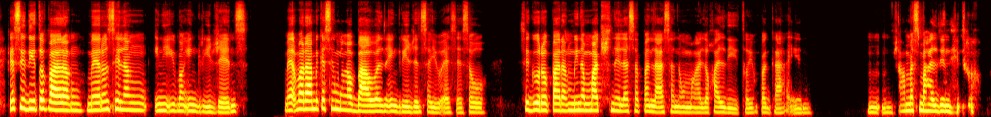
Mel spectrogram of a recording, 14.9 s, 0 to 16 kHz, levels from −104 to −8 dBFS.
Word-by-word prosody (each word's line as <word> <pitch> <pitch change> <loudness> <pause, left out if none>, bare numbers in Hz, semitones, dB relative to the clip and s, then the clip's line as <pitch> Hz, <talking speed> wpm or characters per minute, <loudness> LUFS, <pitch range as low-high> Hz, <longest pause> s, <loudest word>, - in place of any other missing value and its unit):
Kasi 270 +3 +4
dito 260 +1 +4
parang 220 -3 +5
meron 225 +3 +1
silang 230 -4 0
iniibang 200 -1 -2
ingredients. 170 -2 -4 0.5
Me 220 +2 +1
marami 255 0 +6
kasing 265 -1 +1
mga 225 -2 +1
bawal 185 -1 +4
na 180 - -3
ingredients 170 -2 -3
sa - - -6
US, 145 -1 -7
eh. 145 - -10
So, 150 0 -7 0.5
siguro 220 -2 +1
parang 210 -1 +3
mina-match 215 0 +1
nila 190 -2 -3
sa 190 -1 -5
panlasa 170 -2 -3
nung 160 -2 -4
mga 150 -1 -6
lokal 155 0 -5
dito 140 -1 -9
yung 145 +3 -11
pagkain, 140 -1 -10 0.9
mm. 150 -1 -7
Tsaka 185 - -9
mas 210 0 0
mahal 200 -3 +1
din 185 -1 +1
dito. 155 - -10
190 Hz, 145 wpm, -23 LUFS, 155-220 Hz, 0.9 s, marami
